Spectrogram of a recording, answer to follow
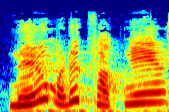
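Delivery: usual speaking voice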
